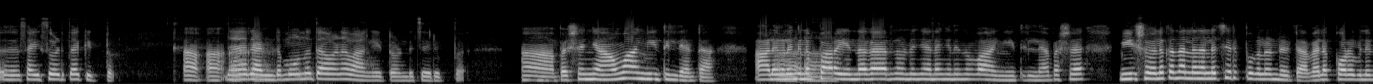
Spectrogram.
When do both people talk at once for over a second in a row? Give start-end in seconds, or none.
none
